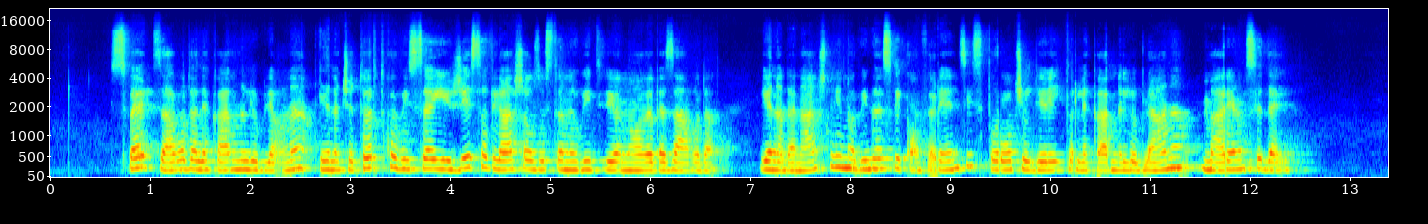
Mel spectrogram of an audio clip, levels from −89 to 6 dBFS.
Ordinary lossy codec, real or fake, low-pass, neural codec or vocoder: none; fake; 19.8 kHz; codec, 44.1 kHz, 2.6 kbps, DAC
